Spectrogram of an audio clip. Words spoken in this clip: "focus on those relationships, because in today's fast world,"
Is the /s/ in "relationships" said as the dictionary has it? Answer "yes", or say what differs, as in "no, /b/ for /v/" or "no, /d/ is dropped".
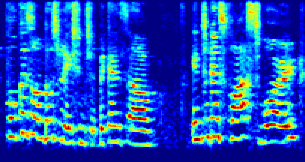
no, /s/ is dropped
